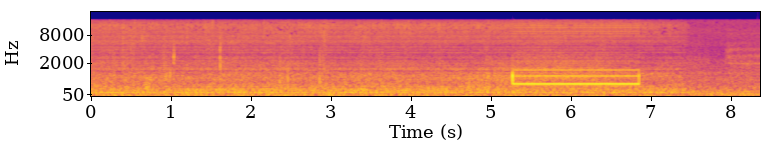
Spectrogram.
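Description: Steady low hum of machine-shop background noise. About five seconds in, a single electronic telephone ring tone lasting about a second and a half starts and stops abruptly.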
